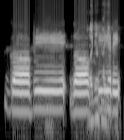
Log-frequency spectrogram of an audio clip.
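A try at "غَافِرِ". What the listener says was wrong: Go-nya panjang.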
